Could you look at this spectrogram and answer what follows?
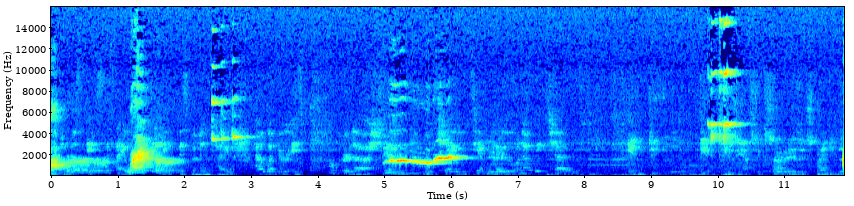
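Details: Talking African grey parrot, known for swearing in a yam yam accent, gives a short rising whistle amid scattered soft voice-like mutterings and clicks, with long quiet gaps between sounds indoors.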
